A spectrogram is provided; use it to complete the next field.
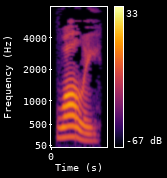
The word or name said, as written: wallie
